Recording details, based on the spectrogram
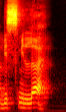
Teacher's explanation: huruf sin harus dibacanya rakhawah, dia mengalir, jangan dibaca memantul seperti bis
